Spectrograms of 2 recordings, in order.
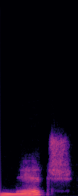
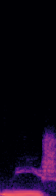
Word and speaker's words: niche: I used I called I pronounce that word niche but I know a lot of people pronounce it niche I think maybe even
